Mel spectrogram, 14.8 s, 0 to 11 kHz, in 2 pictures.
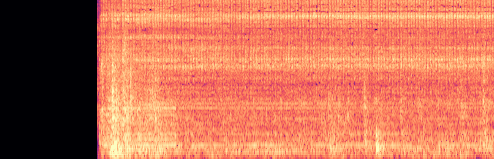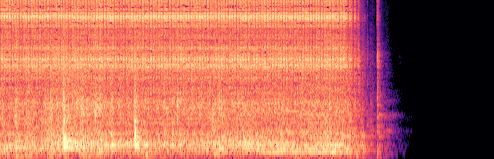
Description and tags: Electronic Gate Open 02
motor, gate, engine, machine, start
